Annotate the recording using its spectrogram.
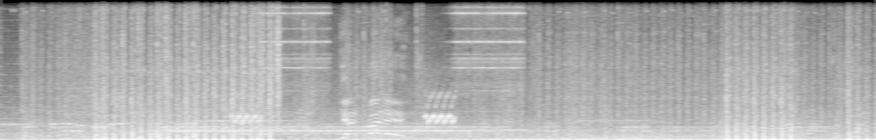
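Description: Rapid automatic gunfire rattles in quick bursts.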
